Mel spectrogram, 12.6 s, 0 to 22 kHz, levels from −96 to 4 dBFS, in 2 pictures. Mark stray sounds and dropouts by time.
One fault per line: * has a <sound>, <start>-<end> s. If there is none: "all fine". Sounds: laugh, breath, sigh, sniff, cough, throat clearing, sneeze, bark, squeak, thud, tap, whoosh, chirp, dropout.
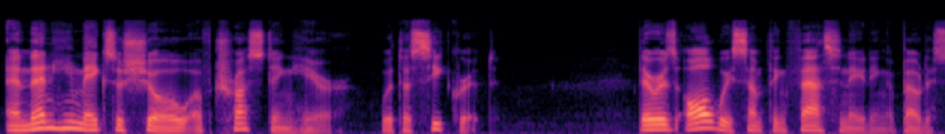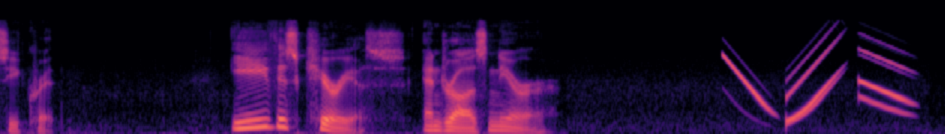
* has a chirp, 11.1-12.4 s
